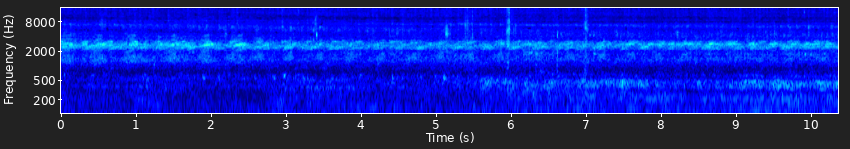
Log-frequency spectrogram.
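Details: Frogs calling at night around Wolyeonggyo Bridge and Hahoe Village in Andong, South Korea: a dense, unbroken chorus of overlapping rasping croaks forming a steady drone, with faint wind and an otherwise still night.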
